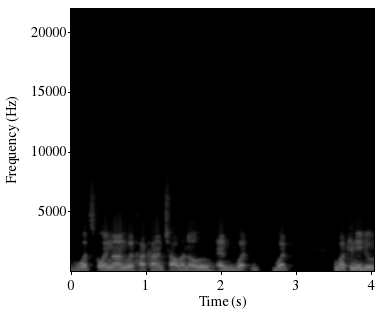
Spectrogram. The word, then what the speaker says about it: Çalhanoğlu: Steve, can you please correct him on the pronunciation of the name? – Çalhanoğlu. – Thank you. Go ahead. – Çalhanoğlu? – I have no idea. – It's the C pronunciation.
